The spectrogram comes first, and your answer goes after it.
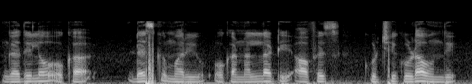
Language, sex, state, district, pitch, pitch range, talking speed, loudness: Telugu, male, Telangana, Hyderabad, 130 Hz, 120-140 Hz, 125 wpm, -21 LUFS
